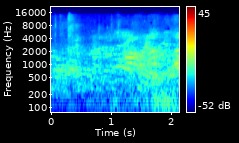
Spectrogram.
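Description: Indistinct chatter of many young children talking at once in a gym, a little louder after the first second.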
